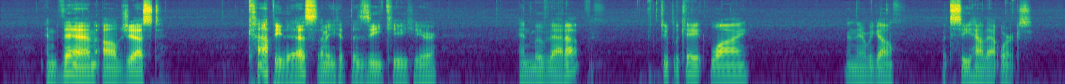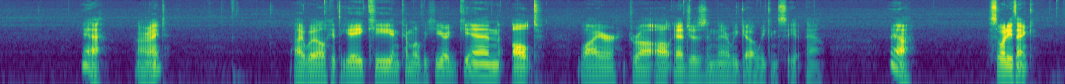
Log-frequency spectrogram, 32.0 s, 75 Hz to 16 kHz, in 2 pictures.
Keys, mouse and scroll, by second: 1.2 KP_2, 2.4 KP_5, 3.3 KP_7, 5.5 z, 6.7 KP_5, 7.6 shift+middle click, 8.1-8.6 scroll up 1, 8.6 shift+middle click, 9.7 shift+d, 13.3 click, 13.6-14.3 scroll down 3, 14.3 z, 14.7 middle click, 15.1 a, 15.9 KP_5, 16.7 middle click, 18.3 shift+middle click, 18.9 middle click, 19.5 shift+c, 20.1-20.9 scroll down 1, 20.9 a, 22.9-23.3 scroll down 5, 24.5 alt+click, 25.1 alt+click, 25.9 scroll down 2, 26.2 a, 27.0 middle click, 31.0 shift+middle click, 31.8 s.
